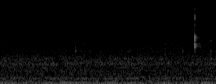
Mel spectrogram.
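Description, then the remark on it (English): A single drop of water falls from a cave chamber's ceiling into a wide, shallow pool with a crisp, short plink near the end, over a quiet, low rumbling hush of cavern air. No one speaks. “Water drips from the ceiling in this chamber, collecting in a wide, shallow pool in the middle of the womb.”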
